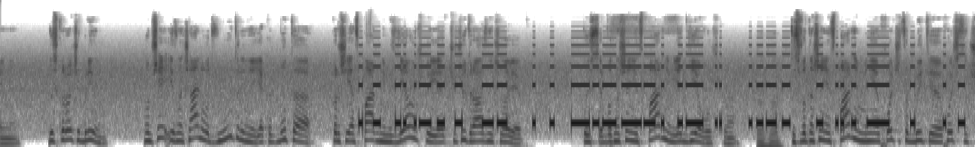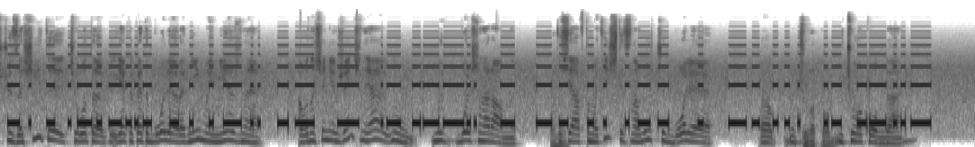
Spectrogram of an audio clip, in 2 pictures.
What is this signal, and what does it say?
Beeps of irregular length, with speech in Russian. There is no code.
